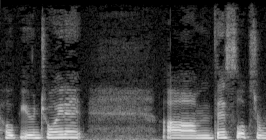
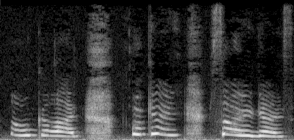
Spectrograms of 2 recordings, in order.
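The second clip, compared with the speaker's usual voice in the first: high voice still shaking with laughter; recovering from giggles; 11 semitones higher, slower than usual. Real, not acted. Reader apologising to viewers after cracking up, still laughing. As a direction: gasp the apology out through giggles. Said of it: "Maybe you're just very giggly".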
